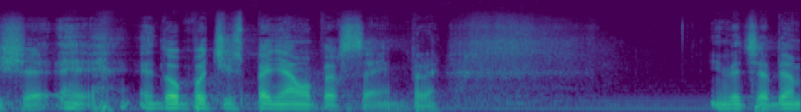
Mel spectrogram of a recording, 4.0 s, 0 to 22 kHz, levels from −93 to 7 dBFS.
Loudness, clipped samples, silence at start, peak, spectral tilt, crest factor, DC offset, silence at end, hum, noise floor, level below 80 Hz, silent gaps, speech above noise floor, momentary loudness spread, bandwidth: -38 LUFS; under 0.1%; 0 s; -18 dBFS; -4 dB/octave; 22 dB; under 0.1%; 0 s; 50 Hz at -65 dBFS; -65 dBFS; -66 dBFS; none; 27 dB; 16 LU; over 20 kHz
